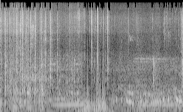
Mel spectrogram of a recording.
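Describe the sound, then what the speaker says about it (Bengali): English Tumbler pigeon hen cooing in a steady, close series, with low voices and other bird noise in the background. "এটা হচ্ছে ইংলিশ টাম্পেটার মাদি।"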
